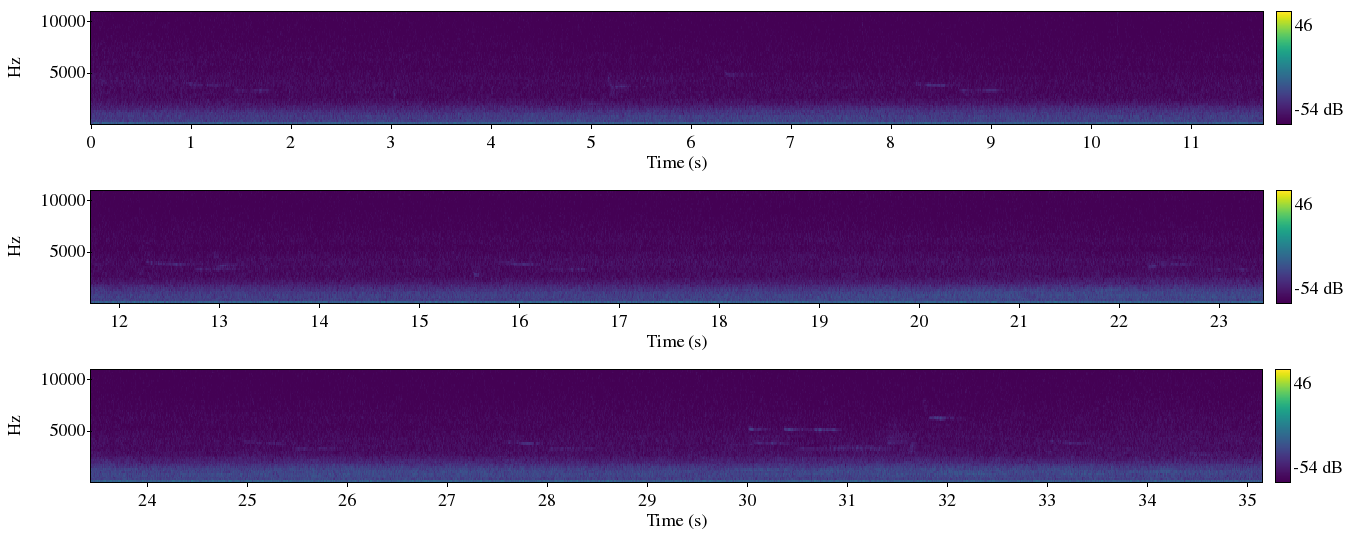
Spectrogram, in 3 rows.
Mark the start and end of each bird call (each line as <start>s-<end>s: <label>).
0.0s-16.8s: Black-capped Chickadee (Poecile atricapillus)
22.1s-35.2s: Black-capped Chickadee (Poecile atricapillus)
29.7s-32.1s: Song Sparrow (Melospiza melodia)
